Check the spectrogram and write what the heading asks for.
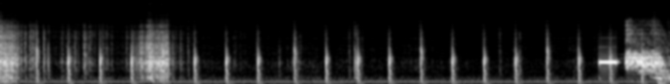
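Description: Start of a dusty vinyl record playing on a turntable: regular crackles and pops from dust and grime in the groove, about two or three clicks a second, over a low steady hum. Near the end, a short loud steady tone.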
